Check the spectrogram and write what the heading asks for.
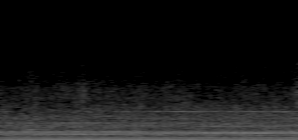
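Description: Steady electrical hum with several fixed pitches, unchanging throughout.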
